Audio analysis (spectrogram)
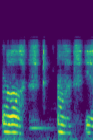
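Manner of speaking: ordinary talk, nothing marked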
